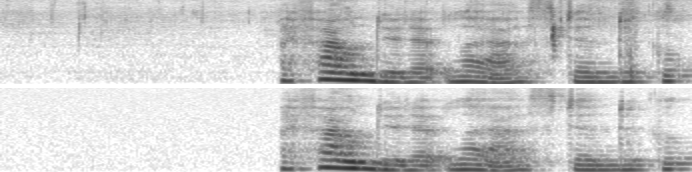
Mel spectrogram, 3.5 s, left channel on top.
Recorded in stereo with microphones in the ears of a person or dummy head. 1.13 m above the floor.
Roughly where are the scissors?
I don't hear scissors.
